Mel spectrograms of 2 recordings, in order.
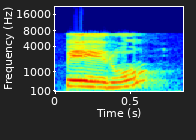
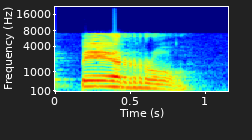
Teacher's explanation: vibrante simple pero pero vibrante múltiple perro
